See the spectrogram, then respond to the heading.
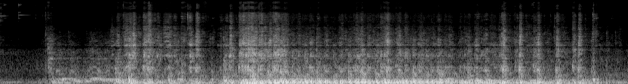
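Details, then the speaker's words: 1979 Chevrolet C30 square-body truck fed from a rigged gas can to the fuel pump, with a starter that sounds weak: slow cranking with brief sputtering catches that never run. It has spark but gets no fuel; the owner suspects a bad fuel pump. "Oh, come on. Could be a bad fuel pump. I don't know."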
